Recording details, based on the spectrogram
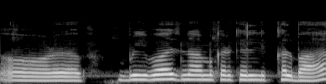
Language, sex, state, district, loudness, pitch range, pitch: Bhojpuri, female, Uttar Pradesh, Gorakhpur, -14 LUFS, 180-215 Hz, 210 Hz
